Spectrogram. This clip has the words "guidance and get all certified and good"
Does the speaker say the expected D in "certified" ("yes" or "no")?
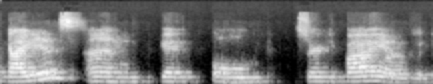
no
